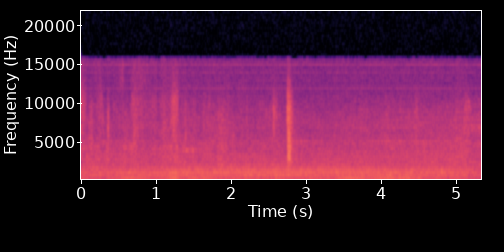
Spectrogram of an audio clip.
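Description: A vehicle engine running with a steady low hum that shifts slightly in pitch, over general street noise, with one faint click about two and a half seconds in.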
